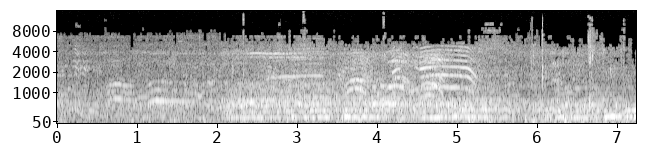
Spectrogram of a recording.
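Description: A large outdoor crowd cheers and shouts, growing louder.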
